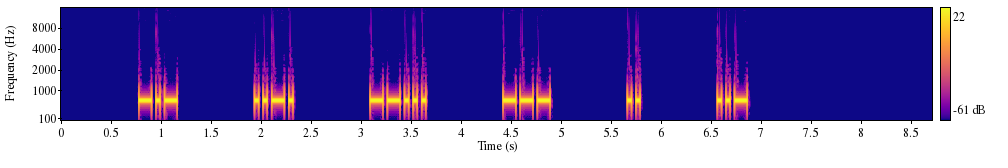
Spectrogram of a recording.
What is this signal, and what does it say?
Morse code, heard as a keyed tone, about 28 wpm, spaced as for 10 wpm, 700 Hz. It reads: KF7OIU
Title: USA Call Signs - 6 Characters - 6x Character Spacing - 28wpm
